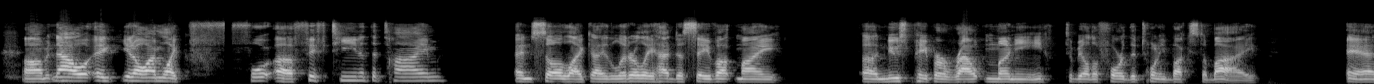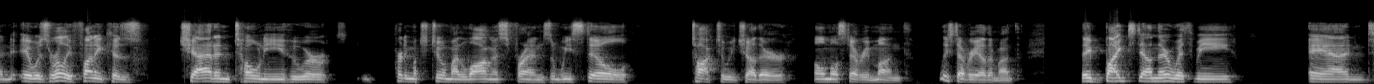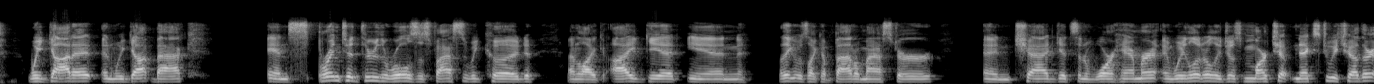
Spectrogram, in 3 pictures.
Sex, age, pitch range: male, 40-59, 125-150 Hz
